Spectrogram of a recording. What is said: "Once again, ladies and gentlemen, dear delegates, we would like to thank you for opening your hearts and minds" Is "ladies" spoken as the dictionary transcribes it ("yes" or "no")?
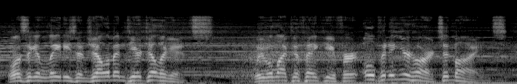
yes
